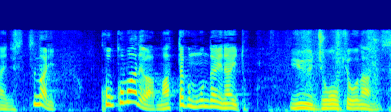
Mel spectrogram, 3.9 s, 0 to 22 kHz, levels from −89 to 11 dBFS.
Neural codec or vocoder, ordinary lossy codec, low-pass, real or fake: none; MP3, 48 kbps; 7.2 kHz; real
